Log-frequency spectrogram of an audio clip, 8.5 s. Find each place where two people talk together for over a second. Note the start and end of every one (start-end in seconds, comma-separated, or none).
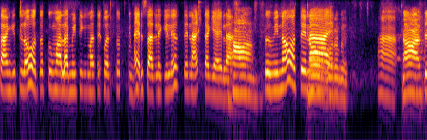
none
